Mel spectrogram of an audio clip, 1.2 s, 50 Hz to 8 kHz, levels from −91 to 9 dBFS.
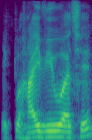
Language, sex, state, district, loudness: Bengali, male, West Bengal, Paschim Medinipur, -16 LUFS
